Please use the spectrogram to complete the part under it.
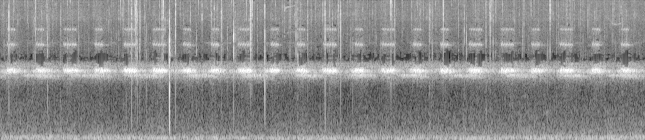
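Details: Chirping crickets on a starry night in the wilderness near a glowing campfire; a continuous high pulsed trill beats about two to three times a second while fire snaps and crackles and a deep rumble persists.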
